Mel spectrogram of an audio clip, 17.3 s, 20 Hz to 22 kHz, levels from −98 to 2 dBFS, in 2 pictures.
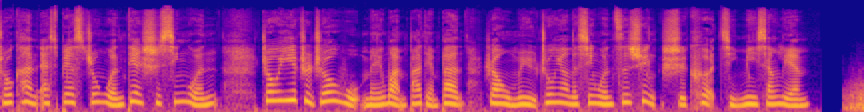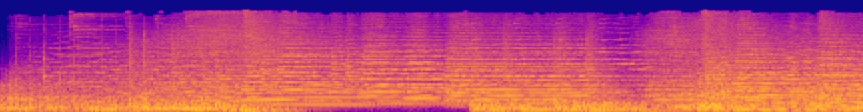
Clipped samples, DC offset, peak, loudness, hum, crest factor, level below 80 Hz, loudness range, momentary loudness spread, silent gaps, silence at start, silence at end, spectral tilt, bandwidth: under 0.1%; under 0.1%; -2 dBFS; -16 LUFS; none; 14 dB; -32 dBFS; 3 LU; 7 LU; 8.20-8.39 s; 0 s; 0 s; -4.5 dB/octave; 17.5 kHz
